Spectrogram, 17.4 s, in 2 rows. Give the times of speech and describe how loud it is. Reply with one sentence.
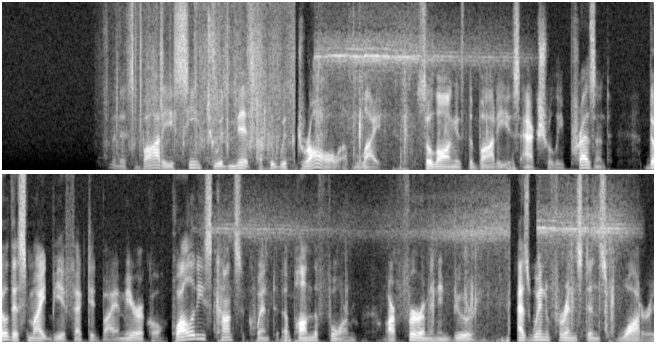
The speech can be heard from 1.4 to 17.3 s, at a steady volume.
